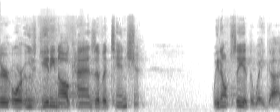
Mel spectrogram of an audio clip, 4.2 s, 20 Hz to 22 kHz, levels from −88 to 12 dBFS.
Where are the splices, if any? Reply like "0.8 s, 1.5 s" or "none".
3.0 s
